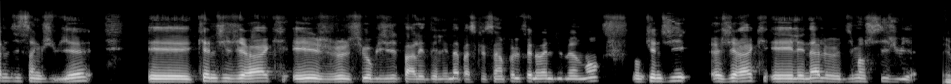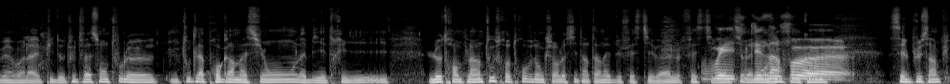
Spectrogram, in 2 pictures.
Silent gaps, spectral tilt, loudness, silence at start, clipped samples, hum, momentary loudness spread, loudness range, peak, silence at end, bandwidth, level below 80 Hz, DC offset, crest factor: none; -6.5 dB/octave; -19 LUFS; 0 s; under 0.1%; none; 10 LU; 4 LU; 0 dBFS; 0 s; 14 kHz; -50 dBFS; under 0.1%; 18 dB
